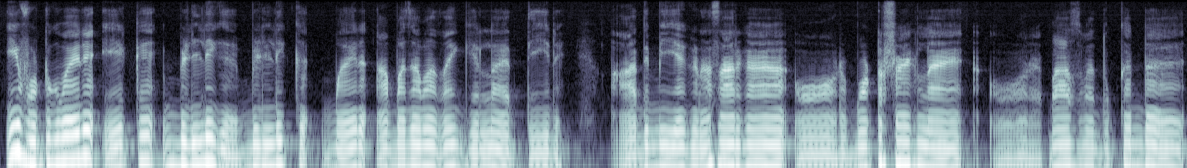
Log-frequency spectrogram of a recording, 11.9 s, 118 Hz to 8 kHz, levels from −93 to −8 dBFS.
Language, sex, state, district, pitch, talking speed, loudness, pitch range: Marwari, male, Rajasthan, Nagaur, 100 Hz, 140 wpm, -17 LUFS, 90-105 Hz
